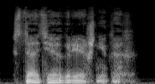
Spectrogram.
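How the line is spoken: Weak voice. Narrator (Russian): добавил он слабым голосом

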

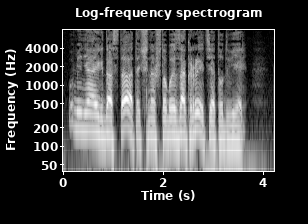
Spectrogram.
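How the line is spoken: Old man, said softly. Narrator (Russian): мягко сказал старик

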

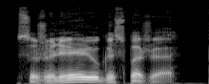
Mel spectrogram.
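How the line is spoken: Low booming drone. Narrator (Russian): прогудел избранный

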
